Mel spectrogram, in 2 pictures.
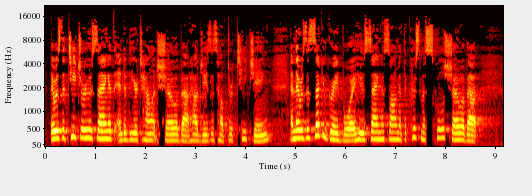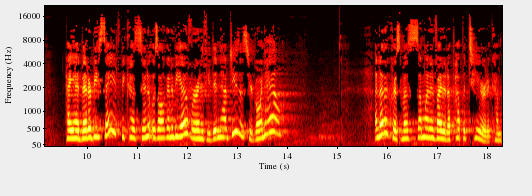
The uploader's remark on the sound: sermon delivered on May 4th, 2008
